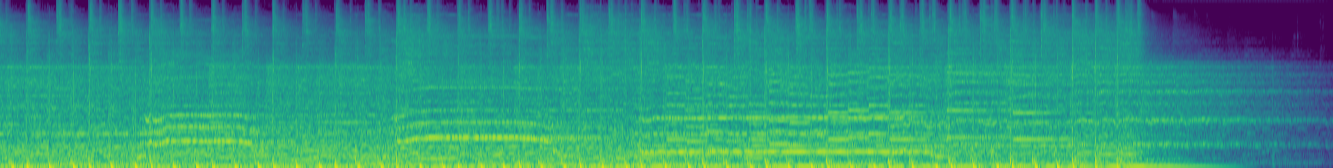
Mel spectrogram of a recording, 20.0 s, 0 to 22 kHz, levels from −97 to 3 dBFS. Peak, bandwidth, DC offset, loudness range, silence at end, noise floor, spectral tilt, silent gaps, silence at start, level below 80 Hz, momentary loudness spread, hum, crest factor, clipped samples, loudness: 0 dBFS; over 20 kHz; under 0.1%; 4 LU; 1.4 s; -50 dBFS; -5 dB/octave; none; 0 s; -14 dBFS; 3 LU; none; 12 dB; under 0.1%; -13 LUFS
